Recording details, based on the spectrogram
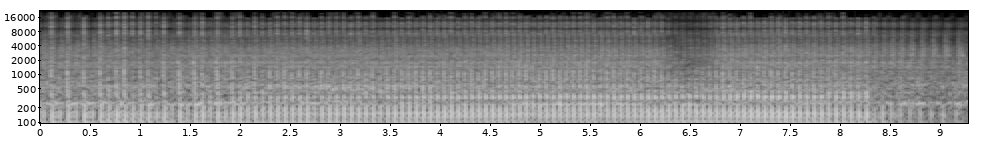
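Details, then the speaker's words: Suffolk Super Punch 17-inch lawnmower, next day after cooling, cold on choke: chugs steadily near 210 beats per minute, then fades and dies; spark okay, owner expects carburetor cleaning is needed. "so that's what happened yesterday try it one more time then I'm gonna quit again and I think it's going to be a matter of cleaning it up"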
